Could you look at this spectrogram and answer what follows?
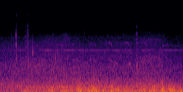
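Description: Strong wind buffets the microphone outdoors at a site where logs are turned into electricity, a steady low roaring rumble that swells slightly louder midway and continues throughout with no one speaking.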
